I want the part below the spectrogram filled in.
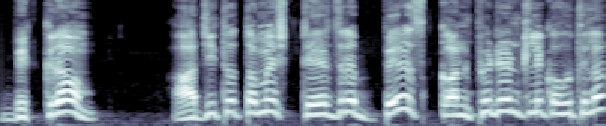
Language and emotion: Odia, surprised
